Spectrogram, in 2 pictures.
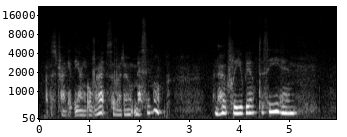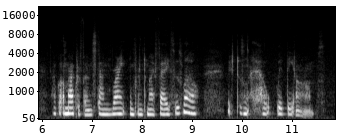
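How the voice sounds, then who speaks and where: The speaker's loudness swings widely at a moderate pace, with noticeable background noise behind. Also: woman, medium pitch for a woman, ordinary pitch variation. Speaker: model horse customizer, artist. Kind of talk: tutorial. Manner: hesitant, many fillers.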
